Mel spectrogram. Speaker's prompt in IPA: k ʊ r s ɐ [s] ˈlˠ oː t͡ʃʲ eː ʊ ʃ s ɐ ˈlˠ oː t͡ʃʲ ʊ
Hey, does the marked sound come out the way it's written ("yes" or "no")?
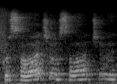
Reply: no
